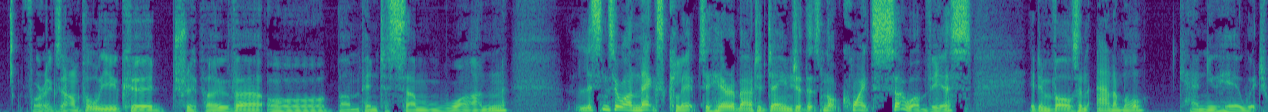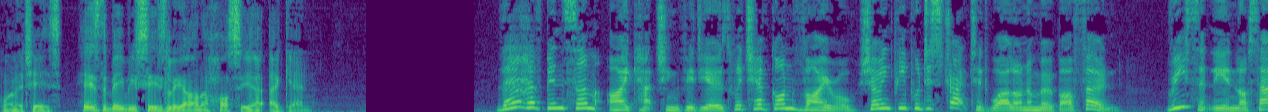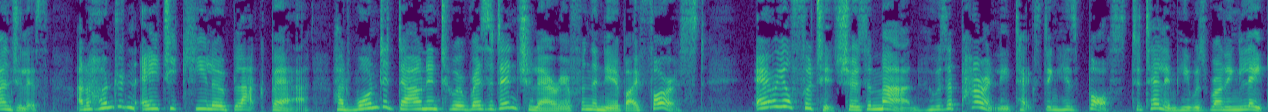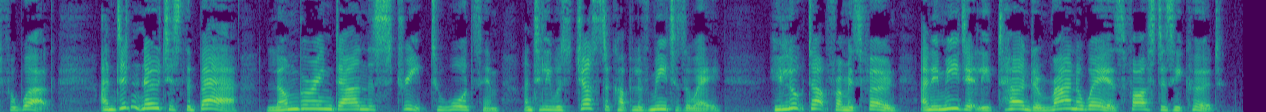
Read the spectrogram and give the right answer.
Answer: But he didn't see a bear lumbering down the street towards him.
